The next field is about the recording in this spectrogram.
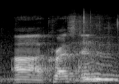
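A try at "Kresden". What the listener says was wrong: The K is silent.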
